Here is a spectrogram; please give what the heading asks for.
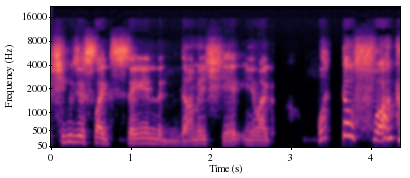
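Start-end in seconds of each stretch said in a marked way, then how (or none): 3.3-4.3 amused incredulity, pitched way up; baffled disbelief. Retold or imitated. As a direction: react to something absurdly random. Acts viewer's reaction to dumb remarks.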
